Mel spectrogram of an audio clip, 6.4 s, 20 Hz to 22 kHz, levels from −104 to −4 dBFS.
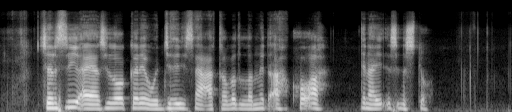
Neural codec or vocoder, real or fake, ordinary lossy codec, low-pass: codec, 32 kHz, 1.9 kbps, SNAC; fake; none; 14.4 kHz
